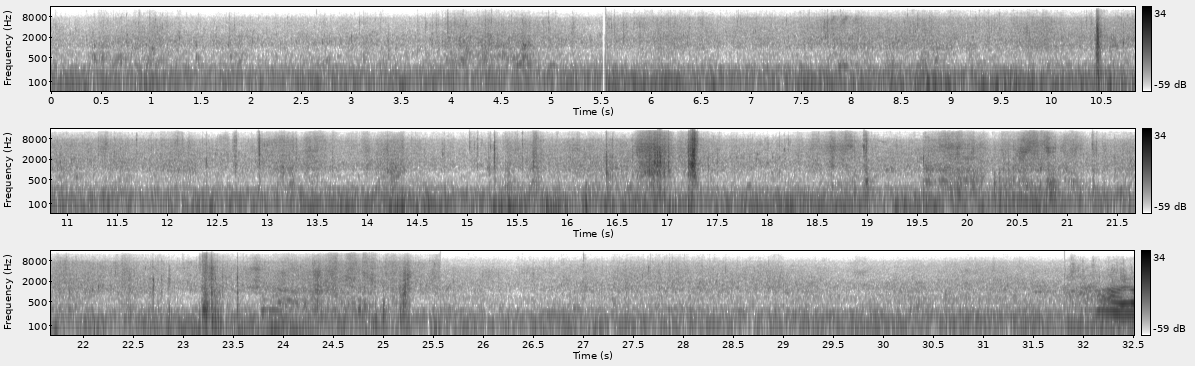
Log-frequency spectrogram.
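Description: Steady low rumble of wind on the microphone over small waves lapping on a stony shore. Scattered sharp knocks and clatters of stones and gear, loudest about ten seconds in and a pair around two-thirds of the way in.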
